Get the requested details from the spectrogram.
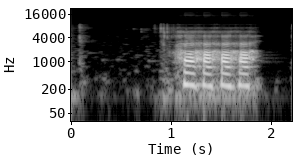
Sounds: Laughter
